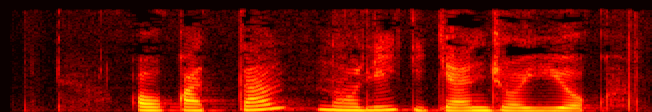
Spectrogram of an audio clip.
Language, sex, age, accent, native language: Uzbek, female, 19-29, Qashqadaryo, Uzbek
